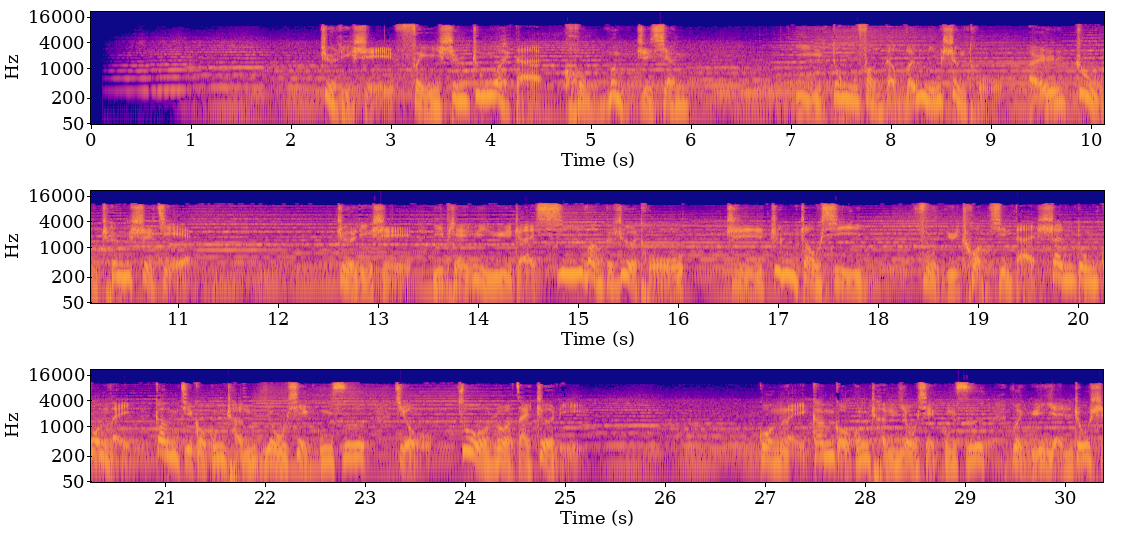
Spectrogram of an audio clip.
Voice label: 男国 专题 企业 宣传介绍 浑厚; 集团企业宣传介绍

